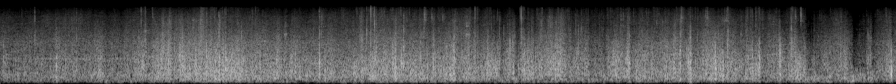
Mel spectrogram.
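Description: Wind buffeting the microphone in uneven gusts, a rough rushing noise with crackles, swelling about a second and a half in.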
